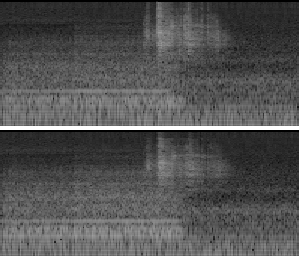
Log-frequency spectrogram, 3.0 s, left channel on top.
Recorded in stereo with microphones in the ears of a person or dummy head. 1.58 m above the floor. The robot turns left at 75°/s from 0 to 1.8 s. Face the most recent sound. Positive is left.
turn(degrees=85)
